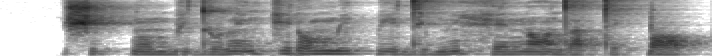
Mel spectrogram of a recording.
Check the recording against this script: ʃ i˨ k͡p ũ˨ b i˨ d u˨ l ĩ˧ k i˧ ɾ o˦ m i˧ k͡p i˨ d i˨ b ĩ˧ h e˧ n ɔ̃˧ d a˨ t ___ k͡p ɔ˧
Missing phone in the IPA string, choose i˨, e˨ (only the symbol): e˨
